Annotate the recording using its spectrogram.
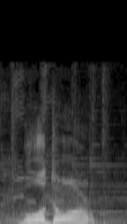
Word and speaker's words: Muldaur: Maria Muldaur? – What? – Muldaur.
